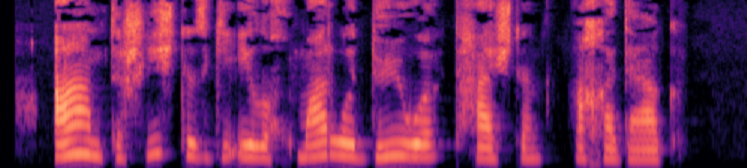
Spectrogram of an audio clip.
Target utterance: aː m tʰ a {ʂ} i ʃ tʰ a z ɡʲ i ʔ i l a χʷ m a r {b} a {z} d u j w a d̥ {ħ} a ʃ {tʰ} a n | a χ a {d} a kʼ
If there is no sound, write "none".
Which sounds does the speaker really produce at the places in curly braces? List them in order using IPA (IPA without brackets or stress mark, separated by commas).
ʂ, w, none, ħ, tʰ, d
